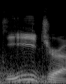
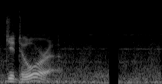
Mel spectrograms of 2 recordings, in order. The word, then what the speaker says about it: Ghidorah: Wait, Ghidra? I swear it's Ghidorah. Oh, I've been saying it wrong my entire life.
